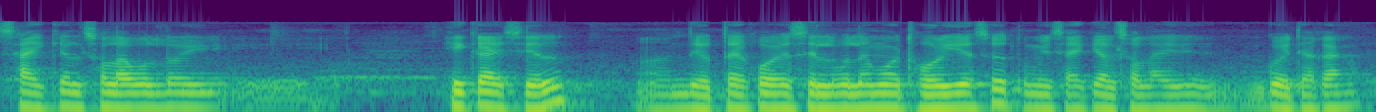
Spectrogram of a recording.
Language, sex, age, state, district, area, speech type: Assamese, male, 18-30, Assam, Nalbari, rural, spontaneous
